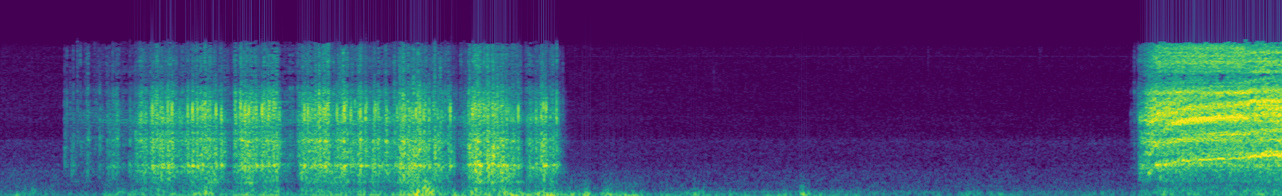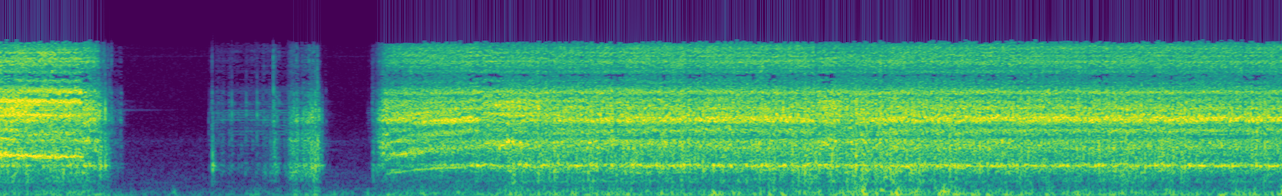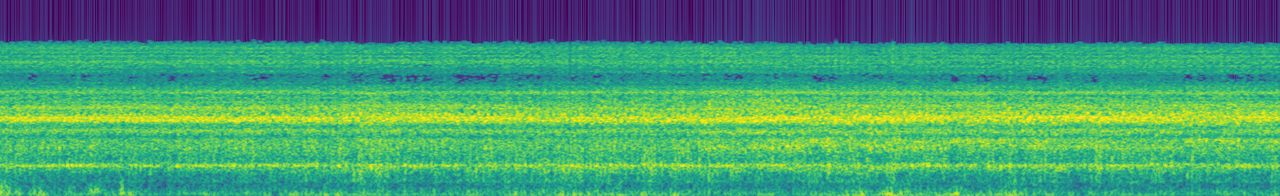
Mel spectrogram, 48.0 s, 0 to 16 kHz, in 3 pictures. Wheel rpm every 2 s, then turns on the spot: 0, 20, 30, 20, 0, 0, 0, 90, 120, 20, 50, 110, 110, 110, 110, 110, 120, 110, 120, 110, 110, 110, 120, 120.
2-8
